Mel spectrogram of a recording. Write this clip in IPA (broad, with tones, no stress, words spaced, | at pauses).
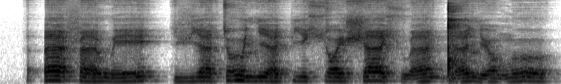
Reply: ʔæ˧˥˧fæ˧˩˧we˩˥ | vʲæ˩˧˩to˧˥˧lʲæ˧˩˧pʲe˧ çɔ˧ɪ̯ʃæ˧˥˧çwæ˩˥ ŋ͡ǃæ˩˥lʲɔ˩˧˩ŋo˧˥˧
